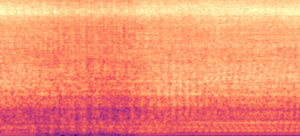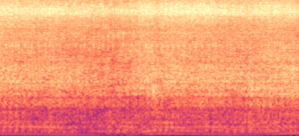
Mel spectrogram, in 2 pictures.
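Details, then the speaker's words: Honda Civic Shuttle, ZC engine: light rapid tapping knock on throttle blips, seemingly from the cylinder head area; cause not confirmed. "как стучит двигатель. Где-то в районе головки. При газовке"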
